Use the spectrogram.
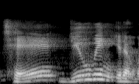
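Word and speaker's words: genuine: 다른 친구들에 의해서 주어진 인정과 격려가 was genuin 진짜의 발음은 제뉴인이라고 하시면 돼요.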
